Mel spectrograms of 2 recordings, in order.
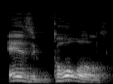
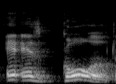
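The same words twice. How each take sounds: First: Said in the usual way. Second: "gold" said slowly, louder and drawn out; stress on gold. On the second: Real, not acted. Praising the Tim Grittani interview, slow emphatic "gold". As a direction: lean hard on "gold", slow it right down.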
